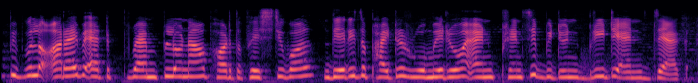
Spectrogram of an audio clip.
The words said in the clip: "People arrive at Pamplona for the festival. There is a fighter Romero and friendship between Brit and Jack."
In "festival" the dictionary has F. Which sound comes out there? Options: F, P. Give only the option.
P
